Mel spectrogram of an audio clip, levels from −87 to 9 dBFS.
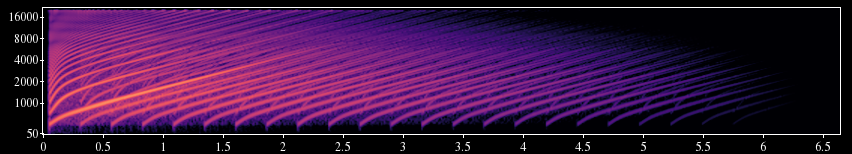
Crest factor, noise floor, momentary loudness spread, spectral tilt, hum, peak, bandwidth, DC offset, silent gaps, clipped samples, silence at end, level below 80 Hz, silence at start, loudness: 20 dB; -80 dBFS; 22 LU; 3.5 dB/octave; none; -2 dBFS; over 20 kHz; under 0.1%; none; under 0.1%; 2.3 s; -88 dBFS; 0.05 s; -17 LUFS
